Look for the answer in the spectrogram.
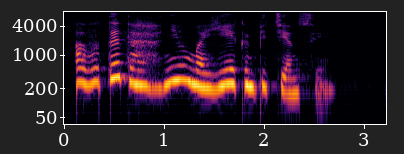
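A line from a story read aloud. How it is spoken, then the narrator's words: Slightly sad, smiling. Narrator (Russian): немного грустно улыбнулась Мария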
